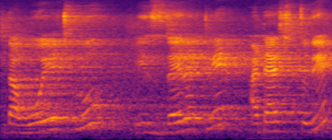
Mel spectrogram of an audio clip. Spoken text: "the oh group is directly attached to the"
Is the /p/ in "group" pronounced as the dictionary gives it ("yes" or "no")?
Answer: no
